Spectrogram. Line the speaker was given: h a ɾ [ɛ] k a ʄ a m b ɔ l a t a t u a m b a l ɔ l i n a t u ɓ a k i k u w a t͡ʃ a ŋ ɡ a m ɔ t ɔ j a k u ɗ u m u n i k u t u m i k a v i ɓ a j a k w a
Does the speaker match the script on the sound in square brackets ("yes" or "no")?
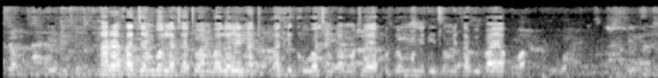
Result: no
